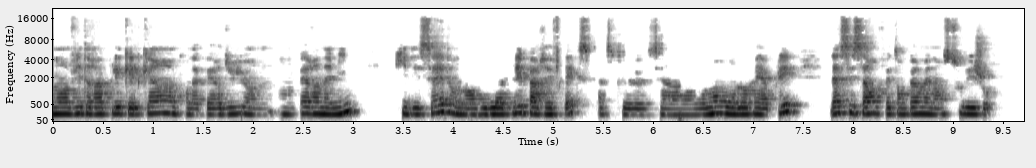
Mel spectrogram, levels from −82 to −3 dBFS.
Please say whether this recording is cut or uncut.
uncut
